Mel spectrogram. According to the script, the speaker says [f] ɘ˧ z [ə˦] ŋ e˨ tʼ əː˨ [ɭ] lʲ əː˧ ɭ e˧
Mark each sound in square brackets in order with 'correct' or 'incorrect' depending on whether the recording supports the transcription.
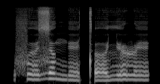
correct, correct, incorrect: none

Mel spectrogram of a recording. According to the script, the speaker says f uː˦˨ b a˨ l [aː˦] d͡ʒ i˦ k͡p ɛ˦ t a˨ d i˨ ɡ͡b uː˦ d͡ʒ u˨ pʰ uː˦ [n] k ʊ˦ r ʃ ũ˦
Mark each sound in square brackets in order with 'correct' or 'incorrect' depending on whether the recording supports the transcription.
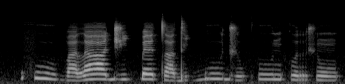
correct, correct

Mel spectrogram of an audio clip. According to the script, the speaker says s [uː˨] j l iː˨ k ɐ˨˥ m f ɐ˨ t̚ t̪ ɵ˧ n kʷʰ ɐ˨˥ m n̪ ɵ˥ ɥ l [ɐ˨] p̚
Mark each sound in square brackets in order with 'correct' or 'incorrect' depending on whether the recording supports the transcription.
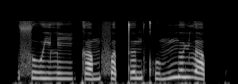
incorrect: uː˧, correct

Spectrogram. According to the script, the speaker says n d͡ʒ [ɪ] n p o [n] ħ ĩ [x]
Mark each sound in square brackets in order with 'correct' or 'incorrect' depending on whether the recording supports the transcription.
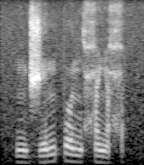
correct, correct, incorrect: ħ

